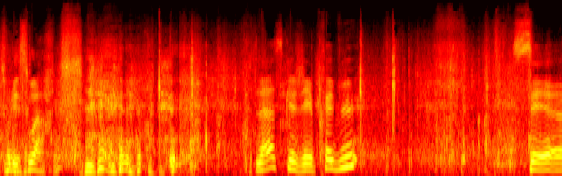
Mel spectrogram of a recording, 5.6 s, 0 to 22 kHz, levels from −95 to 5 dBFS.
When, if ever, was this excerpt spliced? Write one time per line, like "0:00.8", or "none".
none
